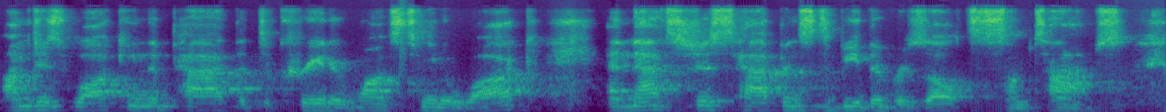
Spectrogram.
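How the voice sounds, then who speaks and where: Noticeable background noise sits under a voice with a Canadian accent and monotone, flat intonation. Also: man, medium pitch for a man, fairly quick pace. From Winnipeg, Manitoba, Canada. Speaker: hip hop artist and youth worker. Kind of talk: casual interview.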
